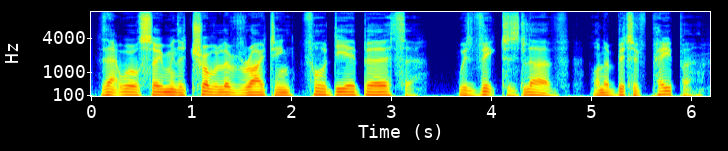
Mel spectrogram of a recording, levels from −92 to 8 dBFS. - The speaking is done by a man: Yes, male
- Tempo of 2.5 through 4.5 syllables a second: Yes, 4.4 syllables/s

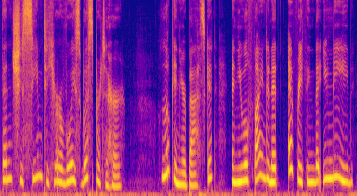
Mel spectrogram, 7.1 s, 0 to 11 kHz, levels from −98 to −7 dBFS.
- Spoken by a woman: Yes, female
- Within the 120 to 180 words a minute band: No, average, 200 wpm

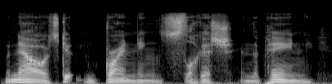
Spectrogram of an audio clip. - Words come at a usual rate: Yes, average, 165 wpm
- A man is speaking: Yes, male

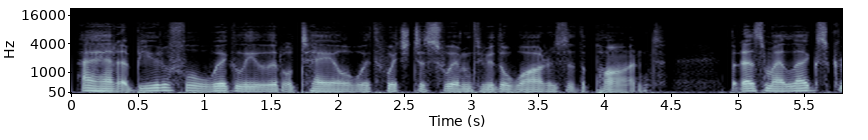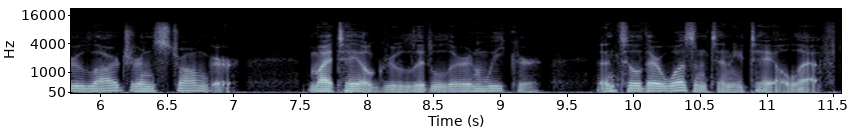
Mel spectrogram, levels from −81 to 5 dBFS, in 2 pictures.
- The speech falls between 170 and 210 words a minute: Yes, average, 190 wpm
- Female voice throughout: No, male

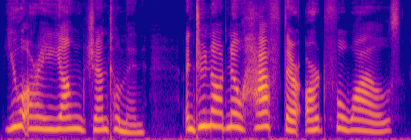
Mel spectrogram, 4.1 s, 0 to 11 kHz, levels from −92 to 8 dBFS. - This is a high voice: Yes, very high, 265 Hz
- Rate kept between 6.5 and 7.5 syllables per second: No, 5.1 syllables/s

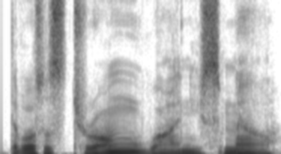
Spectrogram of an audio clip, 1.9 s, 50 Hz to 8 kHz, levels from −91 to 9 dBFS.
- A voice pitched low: Yes, low, 100 Hz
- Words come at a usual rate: Yes, average, 190 wpm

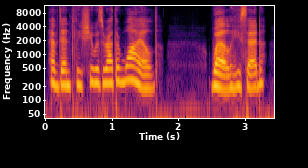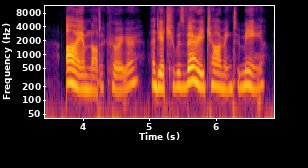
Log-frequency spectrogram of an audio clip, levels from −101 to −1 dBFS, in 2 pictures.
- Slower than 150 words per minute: No, average, 185 wpm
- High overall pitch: Yes, high, 210 Hz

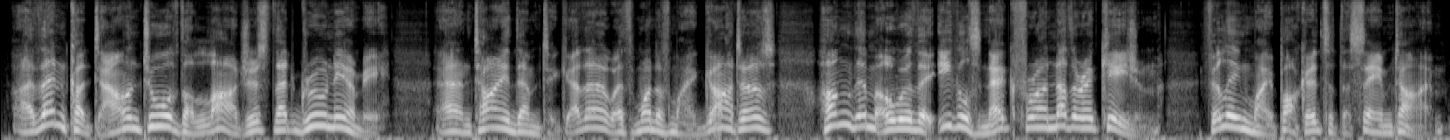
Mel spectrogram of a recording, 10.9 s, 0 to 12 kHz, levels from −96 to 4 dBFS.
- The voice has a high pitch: No, medium, 165 Hz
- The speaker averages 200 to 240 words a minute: Yes, fast, 205 wpm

